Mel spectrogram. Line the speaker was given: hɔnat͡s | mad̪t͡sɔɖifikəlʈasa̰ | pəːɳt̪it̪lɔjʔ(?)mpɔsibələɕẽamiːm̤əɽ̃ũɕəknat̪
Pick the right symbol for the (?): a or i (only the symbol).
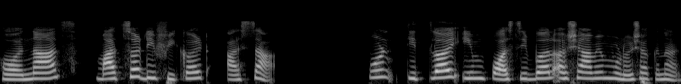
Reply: i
